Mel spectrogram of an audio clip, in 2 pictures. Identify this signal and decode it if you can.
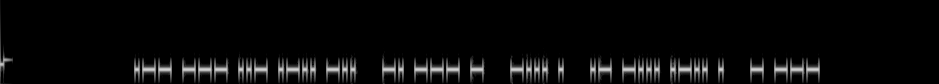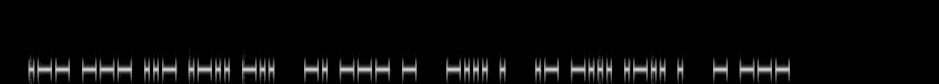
Morse code, heard as a keyed tone, about 29 wpm, 700 Hz. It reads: WOULD NOT BE ABLE TO WOULD NOT BE ABLE TO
